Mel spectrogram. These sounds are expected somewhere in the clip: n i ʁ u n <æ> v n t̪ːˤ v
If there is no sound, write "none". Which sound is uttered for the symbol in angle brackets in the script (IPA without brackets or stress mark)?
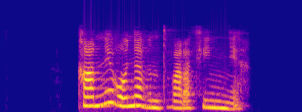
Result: æ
